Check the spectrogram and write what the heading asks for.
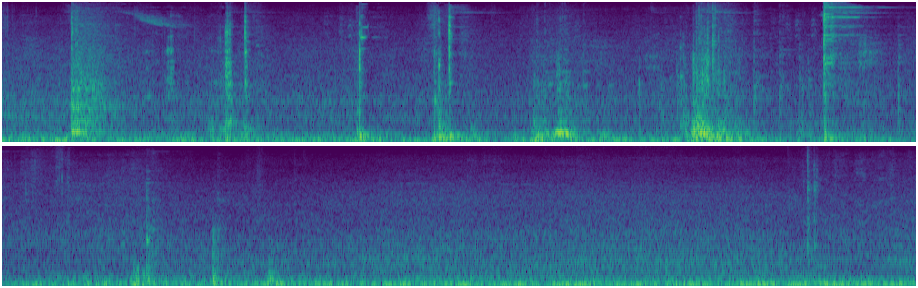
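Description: Sharp metal clanks and knocks from a semi-trailer's rear swing door and its door-hold hook being worked, over a steady low rumble of an idling truck. The knocks bunch in the first few seconds, with a couple more near the end.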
